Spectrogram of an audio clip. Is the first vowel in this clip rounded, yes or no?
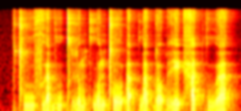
yes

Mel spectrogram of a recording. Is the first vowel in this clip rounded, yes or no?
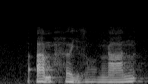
no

